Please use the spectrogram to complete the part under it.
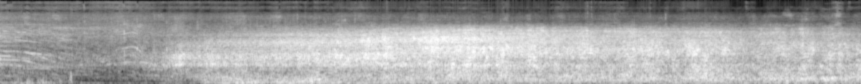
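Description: Red Arrows jets perform the Hannah break, a loud sustained roar that swells in after a quieter opening and holds steady, with a crowd or commentary faintly underneath.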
